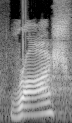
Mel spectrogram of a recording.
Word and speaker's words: Raj: Raj rhymes with posh, which means classy and stylish.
